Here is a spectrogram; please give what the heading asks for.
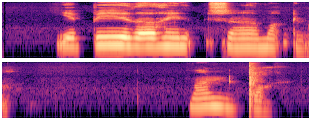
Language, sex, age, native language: Icelandic, male, 10, Icelandic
